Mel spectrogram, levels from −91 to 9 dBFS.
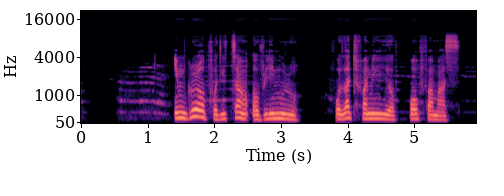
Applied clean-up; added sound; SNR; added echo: none; none; none; none.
